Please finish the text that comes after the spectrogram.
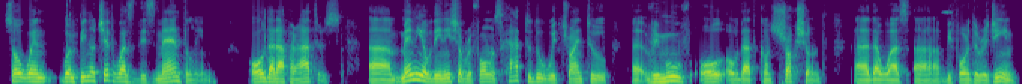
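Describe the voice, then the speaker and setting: A man from Peru with a tongue, answering interview questions in a hesitant way, full of pauses and restarts. His voice sits low and has a gravelly edge. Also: warm tone. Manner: hesitant, many fillers and restarts. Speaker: guest expert.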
